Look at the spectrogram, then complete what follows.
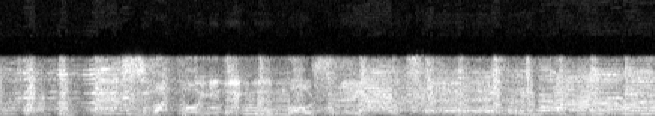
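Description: Serbian folk band playing live: an accordion carries a wavering melody over keyboard, bass and a steady drum beat.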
